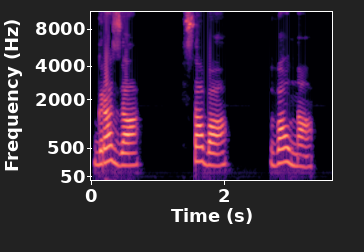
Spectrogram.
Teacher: The letter “O” in the unstressed syllable is pronounced as [A]. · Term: vowel reduction, Vowel reduction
